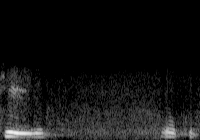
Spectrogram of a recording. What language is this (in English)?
Punjabi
